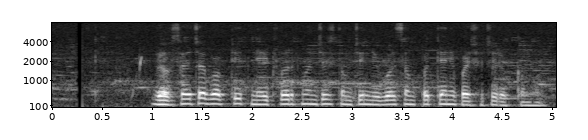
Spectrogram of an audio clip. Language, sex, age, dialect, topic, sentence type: Marathi, male, 18-24, Southern Konkan, banking, statement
